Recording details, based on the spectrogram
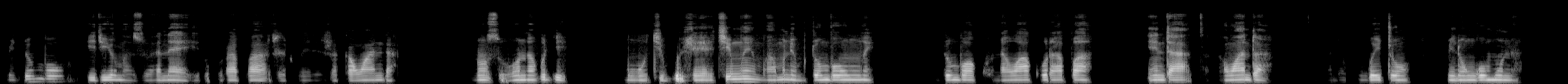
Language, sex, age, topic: Ndau, male, 25-35, health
